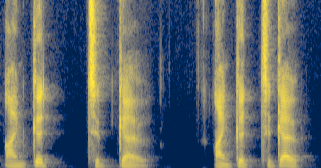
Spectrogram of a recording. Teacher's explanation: nice expression it sounds quite catchy right I'm good to go notice the D from good drops because we have the T and the tongue is in the same place the DU and the T the Tong's in the same place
